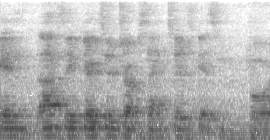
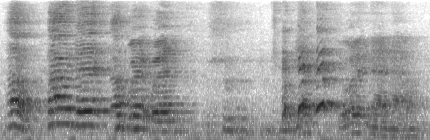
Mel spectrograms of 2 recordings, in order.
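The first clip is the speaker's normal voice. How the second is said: mock relief; 8 semitones higher, 8 dB louder than usual. Mock relief finding height.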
